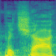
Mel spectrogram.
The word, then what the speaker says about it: Piciacchio: ufcb Instagram The Silver Fox of ufcb pako did I say it right awesome perfect I've been saying your last name wrong for like almost two years now and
